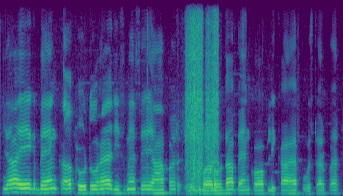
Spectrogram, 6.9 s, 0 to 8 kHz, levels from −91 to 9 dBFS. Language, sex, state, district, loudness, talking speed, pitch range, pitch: Hindi, male, Jharkhand, Deoghar, -19 LUFS, 155 wpm, 130-155 Hz, 140 Hz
